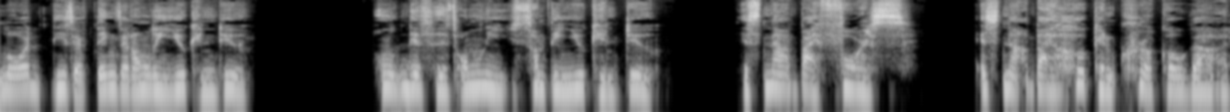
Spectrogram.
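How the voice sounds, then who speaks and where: At a moderate pace with long, frequent pauses, a woman speaks in a fairly low, somewhat breathy voice with a dark, mellow tone, monotone, flat intonation and very even loudness, in a dry, close sound with no echo. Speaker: Bible reader and podcast host. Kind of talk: scripture reading, then fervent spoken prayer. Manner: earnest, pleading, repeating 'oh God' and 'oh Lord'; steady, measured reading of long lists of names.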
